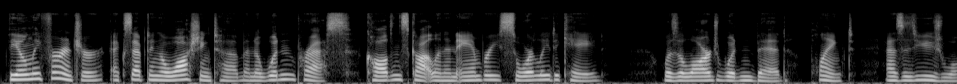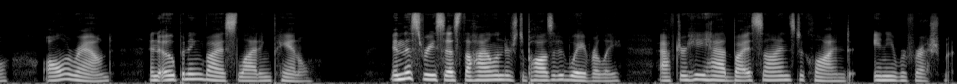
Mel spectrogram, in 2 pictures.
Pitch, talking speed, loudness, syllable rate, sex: 190 Hz, 155 wpm, -18 LUFS, 5.5 syllables/s, female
